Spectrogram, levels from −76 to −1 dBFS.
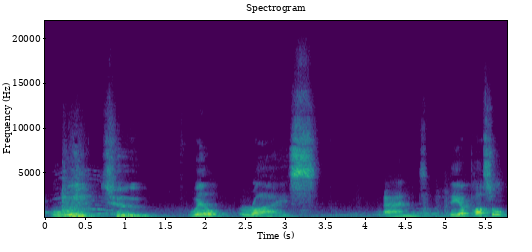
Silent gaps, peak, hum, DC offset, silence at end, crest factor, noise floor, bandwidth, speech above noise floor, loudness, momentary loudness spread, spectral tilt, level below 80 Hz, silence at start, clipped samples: none; -6 dBFS; none; under 0.1%; 0 s; 18 dB; -45 dBFS; 18.5 kHz; 22 dB; -24 LUFS; 13 LU; -5 dB/octave; -50 dBFS; 0 s; under 0.1%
